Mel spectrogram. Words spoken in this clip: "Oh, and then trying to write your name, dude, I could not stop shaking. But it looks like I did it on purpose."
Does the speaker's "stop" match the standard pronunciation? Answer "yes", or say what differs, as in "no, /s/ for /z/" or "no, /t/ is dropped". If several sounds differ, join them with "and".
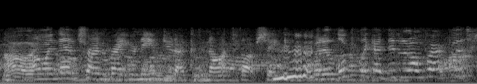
yes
